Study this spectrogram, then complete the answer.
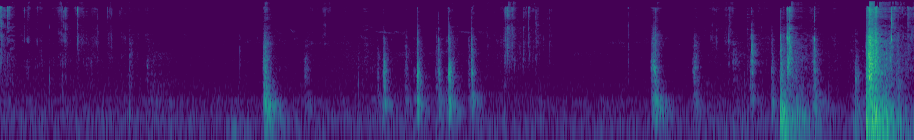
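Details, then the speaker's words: Ford Transit van with a newly fitted remote keyless central locking system, tested from the key; the door lock actuators give quick, crisp clunks together. Central locking works normally. "Now, last one is to try it on the key. Now again, the key should actuate the central locking."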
